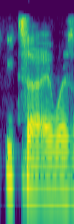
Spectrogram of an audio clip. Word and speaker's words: ITA Airways: and which is one is now learned to pronounce it ITA Airways, not ITA.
